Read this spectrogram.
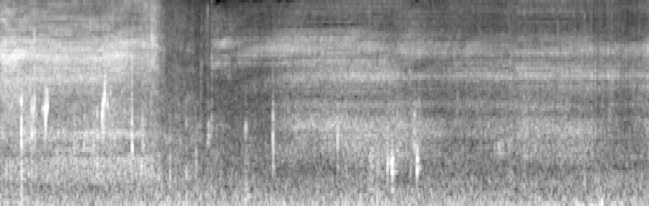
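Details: Hognose snake playing dead, a short airy hiss in the first second and a half fading into quieter rustling and light tapping sounds.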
